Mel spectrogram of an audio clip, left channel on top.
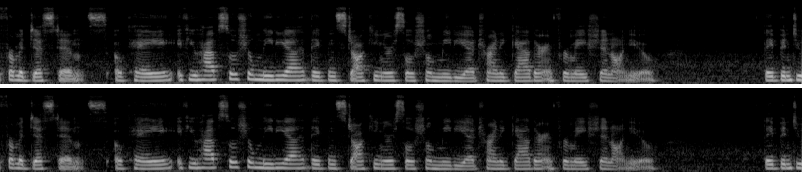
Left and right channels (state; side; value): quieter; right; 3.3 dB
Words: a distance, okay? If you have social media, they've been stalking your social media, trying to gather information on you. They've been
